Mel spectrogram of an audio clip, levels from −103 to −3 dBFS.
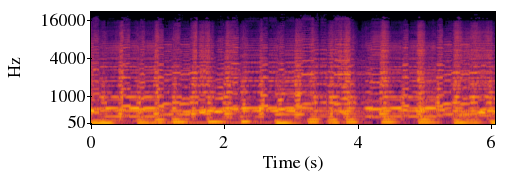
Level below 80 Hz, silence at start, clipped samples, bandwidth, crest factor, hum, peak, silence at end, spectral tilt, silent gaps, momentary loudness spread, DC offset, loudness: -34 dBFS; 0 s; under 0.1%; 18 kHz; 14 dB; none; -10 dBFS; 0 s; -5 dB/octave; none; 2 LU; under 0.1%; -24 LUFS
